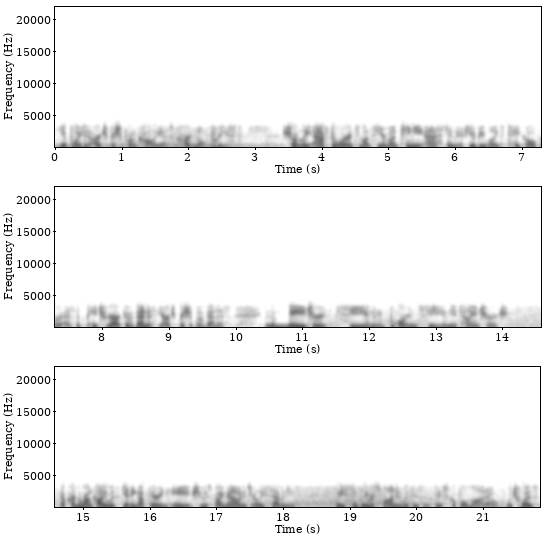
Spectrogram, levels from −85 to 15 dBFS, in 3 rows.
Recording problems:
phone-call audio; nothing above 3 kHz
traffic noise; faint; throughout; 25 dB below the speech

